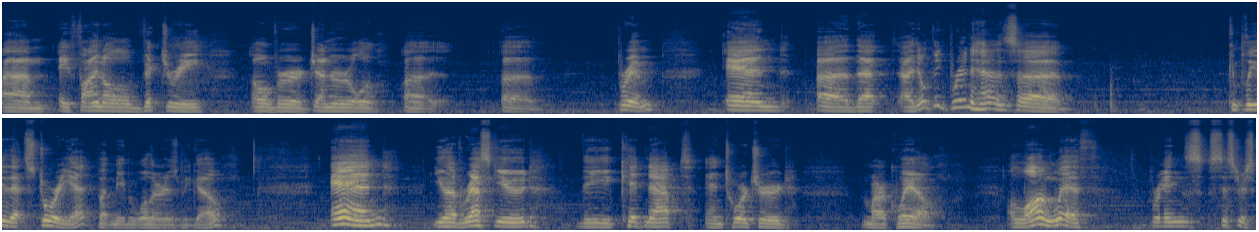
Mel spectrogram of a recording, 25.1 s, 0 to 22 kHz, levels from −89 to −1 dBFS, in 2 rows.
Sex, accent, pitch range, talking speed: male, American, 115-150 Hz, 100 wpm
